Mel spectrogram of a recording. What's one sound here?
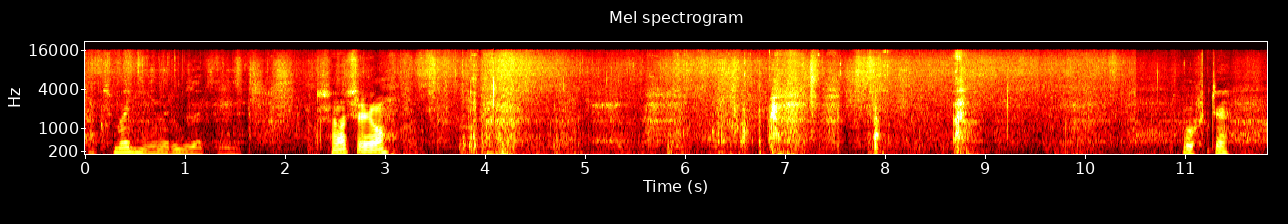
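Small stones crunch and clatter underfoot.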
